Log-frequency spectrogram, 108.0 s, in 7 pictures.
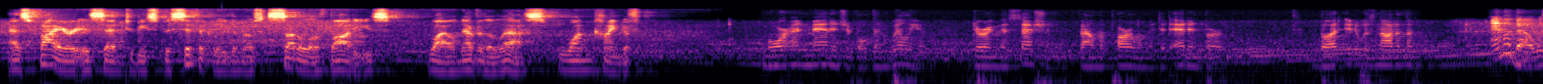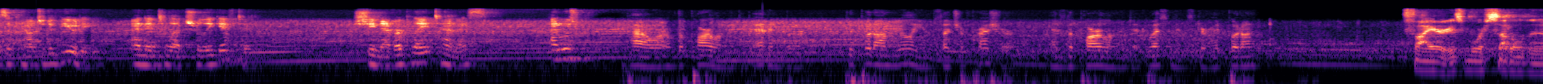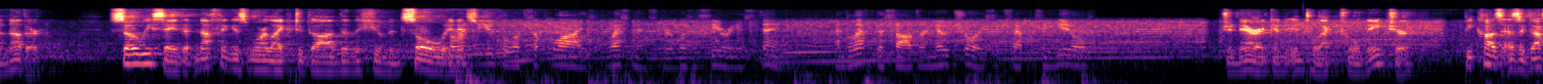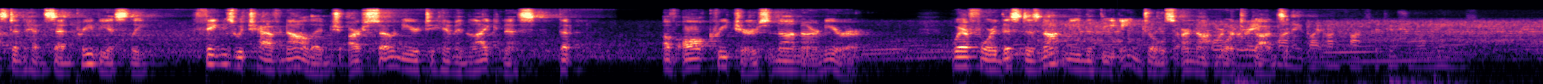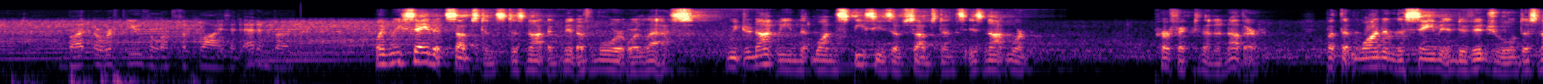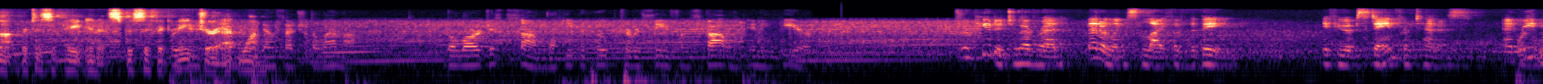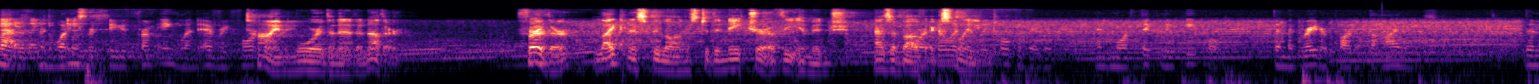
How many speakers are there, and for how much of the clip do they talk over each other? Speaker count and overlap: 3, about 5%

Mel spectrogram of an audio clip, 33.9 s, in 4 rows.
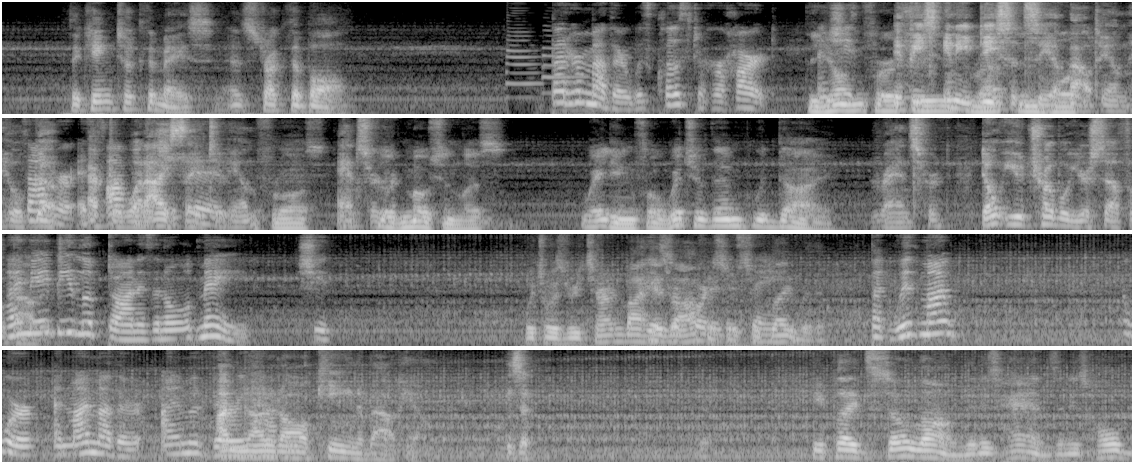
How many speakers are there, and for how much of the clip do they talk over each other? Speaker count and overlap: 4, about 21%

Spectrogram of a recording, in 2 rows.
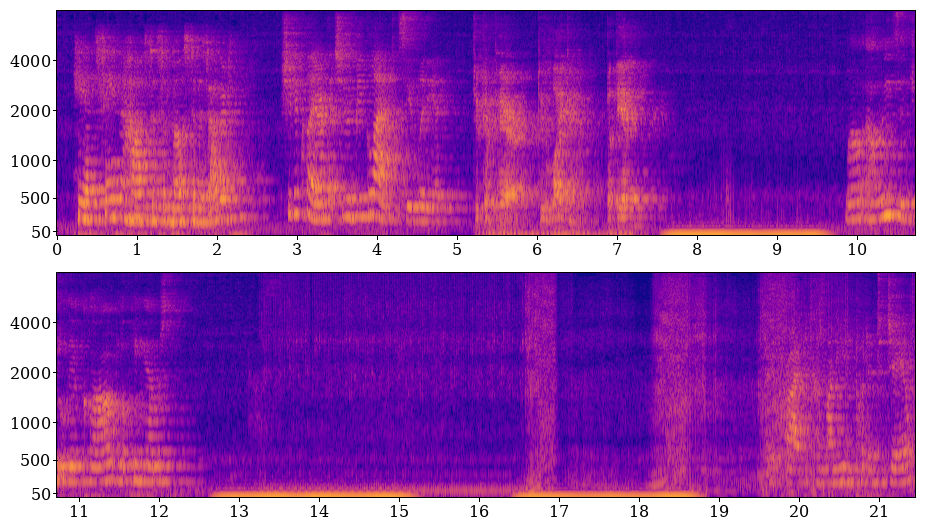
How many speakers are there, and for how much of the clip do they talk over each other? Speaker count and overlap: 5, no overlap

